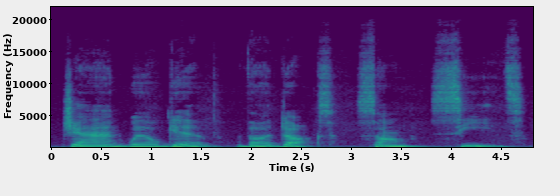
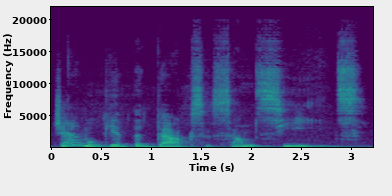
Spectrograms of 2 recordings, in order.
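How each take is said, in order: First: Slow, word by word; teacher reading a sentence slowly; slow reading aloud. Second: Slow, even, word by word; teacher rereading the sentence slowly. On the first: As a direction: read each word slowly and clearly. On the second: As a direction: read it again slowly for the class. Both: Shown as a demonstration. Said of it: "I'm gonna read that one more time".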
